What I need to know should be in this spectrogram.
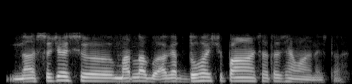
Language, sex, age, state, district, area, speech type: Kashmiri, male, 45-60, Jammu and Kashmir, Budgam, urban, conversation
